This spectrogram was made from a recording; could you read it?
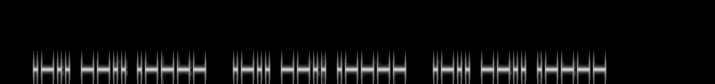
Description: Morse code, heard as a keyed tone, about 30 wpm, 700 Hz. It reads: LZ1 LZ1 LZ1
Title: Callsign Prefixes for Top 25 DXCC - Repeated 3x - 30wpm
